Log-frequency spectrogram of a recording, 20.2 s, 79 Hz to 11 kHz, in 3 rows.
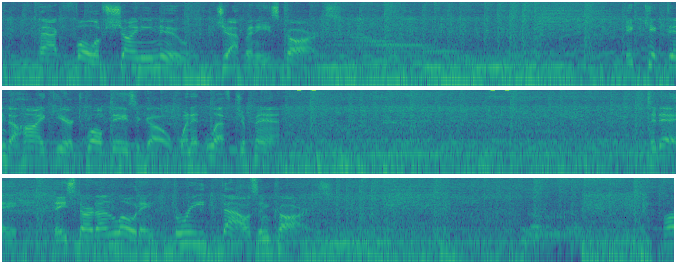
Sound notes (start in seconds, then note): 9.5 machine humming; 17.1 fast-paced rock music continues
